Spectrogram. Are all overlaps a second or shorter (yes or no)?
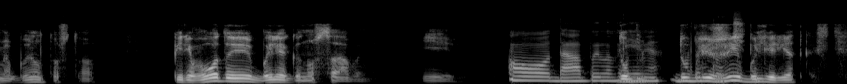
no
